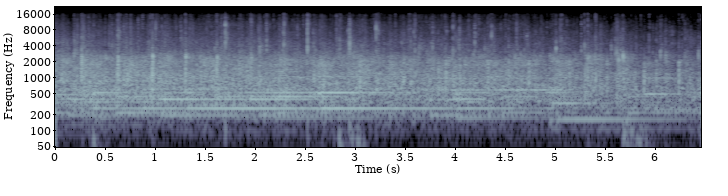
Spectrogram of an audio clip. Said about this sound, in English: Let's give God another clap offering. Thank you, Jesus.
